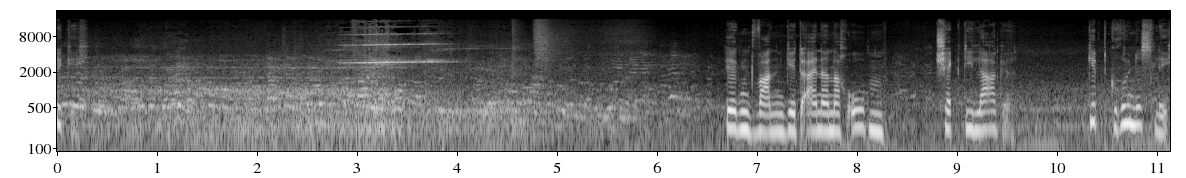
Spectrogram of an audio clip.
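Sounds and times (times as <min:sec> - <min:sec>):
speech: 0:00.0 - 0:00.5, 0:06.7 - 0:09.7, 0:10.3 - 0:11.1
faint voices murmuring in an echoing metro station: 0:00.0 - 0:06.7
train rumbling through an underground metro station: 0:00.3 - 0:05.8
train wheels giving off high drawn-out metallic squeals: 0:02.7 - 0:04.3.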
